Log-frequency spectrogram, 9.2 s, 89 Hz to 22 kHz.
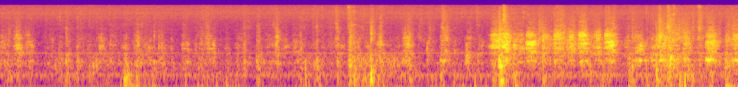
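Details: Two dogs wrestling on a sofa, 100 lb American Bulldog Bulka and 25 lb young Beagle Maxwell; fast irregular panting breaths, growing livelier toward the end with sharper huffs, steady background hum.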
